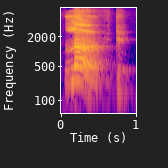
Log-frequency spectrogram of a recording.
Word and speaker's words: loved: Celui-ci se prononce loved.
